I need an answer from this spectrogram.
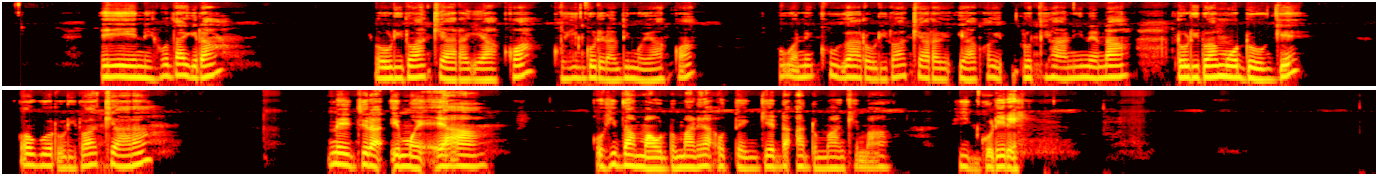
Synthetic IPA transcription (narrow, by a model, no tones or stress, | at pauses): eneɦoðaɣeɾa | ɾoɾiɾwakeaɾaɣeakwakohiːŋɡoɾeɾaðimojakwa | oɣwɔ̰nekʰuːɣaɾʔoɾiɾwakeaɾaɣeakwaɣɾotiɦaninɛnaɾoɾiɾwamodoɡe | kɔɣwɔɾʔo̰ɾiɾwakeaɾa | ned͡ʒeɾaʔemwɛʔja | koɦiðamaodomaɾeaʔotɛɡɛdaʔadomakʰema̰ | hiːɡoɾeɾɛ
